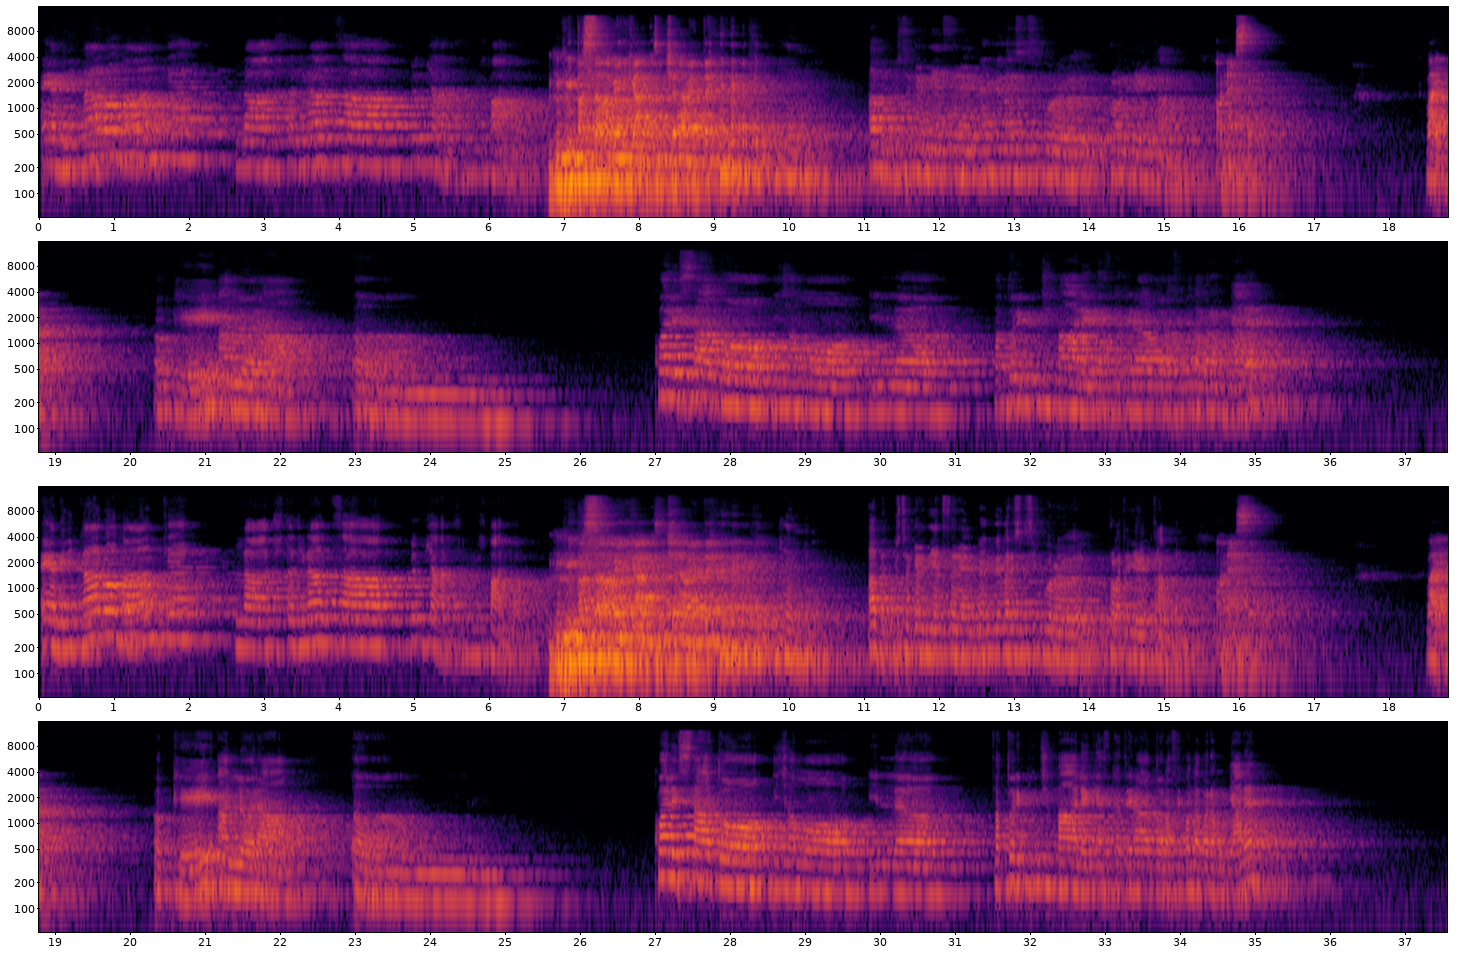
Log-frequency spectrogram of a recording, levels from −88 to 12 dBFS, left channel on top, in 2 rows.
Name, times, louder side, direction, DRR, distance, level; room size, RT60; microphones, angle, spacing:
voice 1, 0.0-2.0 2.6-4.7 4.9-6.5 9.9-10.4 11.1-15.2 20.3-22.1 22.9-24.8 27.0-29.6 29.8-30.8 31.5-35.1, right 3 dB, 80° right, 2 dB, 0.4 m, -32 dB
voice 2, 6.8-9.7 15.7-16.2 18.5-18.7, left 1 dB, 35° left, -2 dB, 0.4 m, -22 dB
3.3 x 2.5 x 4.2 m, 3.0 s
head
